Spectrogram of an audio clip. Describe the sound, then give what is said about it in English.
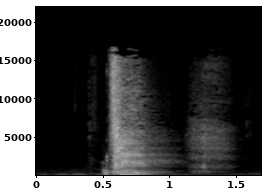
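A person performs a fake sneeze: a faint catch of breath, then a sharp, loud burst of air, followed by a softer, breathy second burst trailing off. “Can you do a convincing fake sneeze?”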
